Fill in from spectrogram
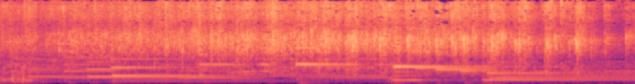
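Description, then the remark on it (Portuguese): An audience at a church service claps for the Lord steadily in a dense, continuous wash of applause, while sustained keyboard or organ chords hold underneath and shift pitch every second or so. “Aplauda o Senhor então, meu querido.”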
